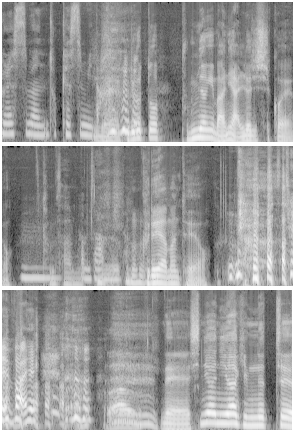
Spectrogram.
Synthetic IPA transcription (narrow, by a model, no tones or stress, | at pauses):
kɯɾes͈ɯmjʌnt͡ɕokʰe̞s͈ɯmɲidane̞̰kɯɾiɡot͈o | pumːjʌŋima̰ɲia̰ʎːʌd͡ʑiɕʰiɭk͈ʌ̰e̞̰jo̰kasaamsʰaɦamɲidakɯɾe̞jamantwe̞̰jo̰net͡ɕeba | wane̞ɕʰiɲʌɲiwakimnutʰɯ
